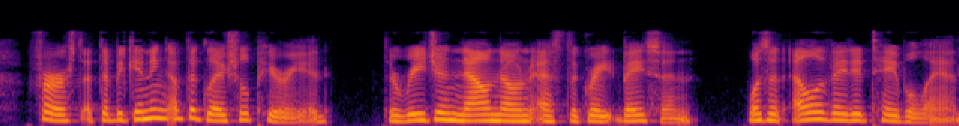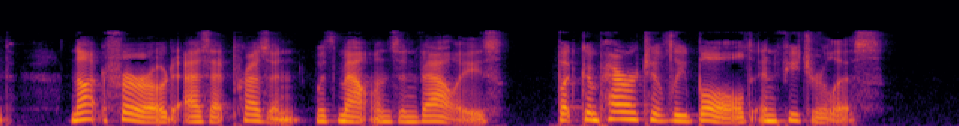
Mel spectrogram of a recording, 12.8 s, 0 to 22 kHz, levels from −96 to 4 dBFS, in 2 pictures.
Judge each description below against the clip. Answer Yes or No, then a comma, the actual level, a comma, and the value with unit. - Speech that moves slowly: No, average, 160 wpm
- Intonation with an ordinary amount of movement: Yes, average, 3.3 semitones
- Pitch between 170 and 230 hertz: Yes, medium, 185 Hz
